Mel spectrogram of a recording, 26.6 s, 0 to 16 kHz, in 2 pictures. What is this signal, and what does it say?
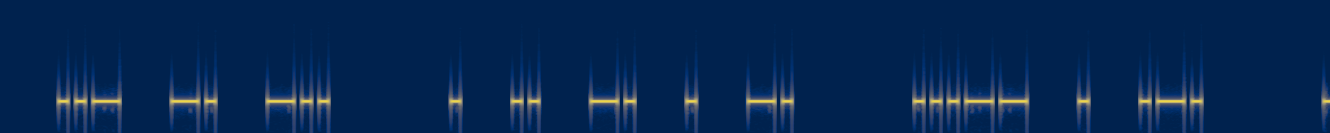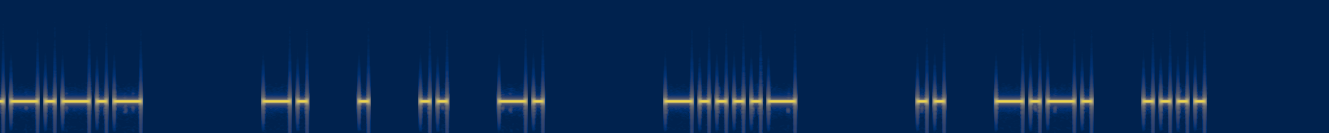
Morse code, heard as a keyed tone, about 14 wpm, spaced as for 10 wpm, 800 Hz. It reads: UND EINEN 3ER. NEIN - ICH
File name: Morsekurs / Witze / Witz 31. März 2026 50 F70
